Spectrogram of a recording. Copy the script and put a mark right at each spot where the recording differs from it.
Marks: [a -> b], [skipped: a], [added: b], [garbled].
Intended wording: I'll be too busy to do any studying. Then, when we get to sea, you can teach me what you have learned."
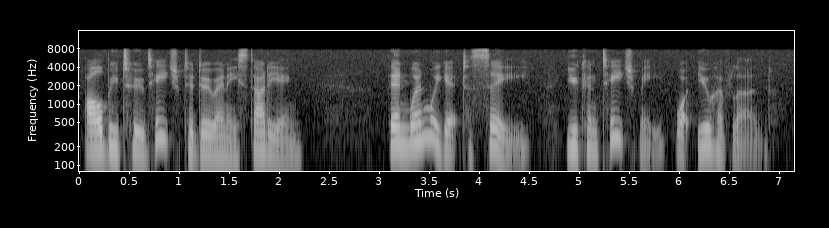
I'll be too [busy -> teach] to do any studying. Then, when we get to sea, you can teach me what you have learned."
